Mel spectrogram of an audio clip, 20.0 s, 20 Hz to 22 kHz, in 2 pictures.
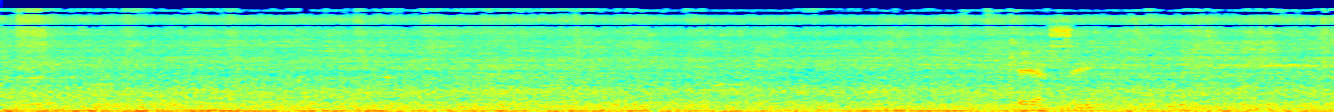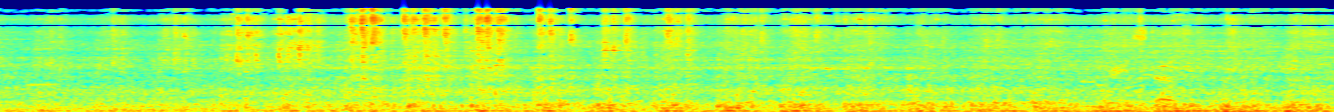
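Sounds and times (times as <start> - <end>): train wheels rumbling on rail: 0.0 - 20.0.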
